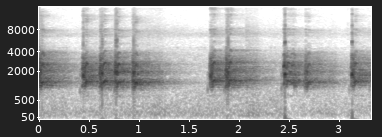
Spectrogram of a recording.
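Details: Raucous Yellow-vented bulbul chatter meant to attract wild females and males: a scratchy cluster of several harsh notes, a longer pause, then shorter rasping bursts repeated about every half second to second.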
